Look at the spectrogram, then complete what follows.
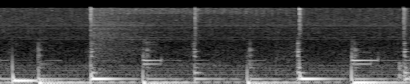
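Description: Background music with a steady beat, about four beats a second, over a low bass line.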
